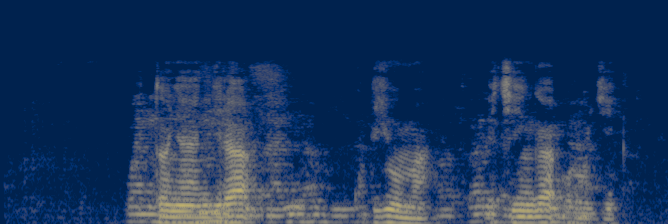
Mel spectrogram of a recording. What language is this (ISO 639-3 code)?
kin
